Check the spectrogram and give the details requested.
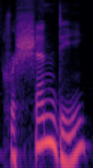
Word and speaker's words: crescendi: It is technically correct to pronounce multiples of crescendo as crescendi and multiples of diminuendo as diminuendi. This is because in Italian words that are plural usually end with an i like spaetto to spaghetti.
